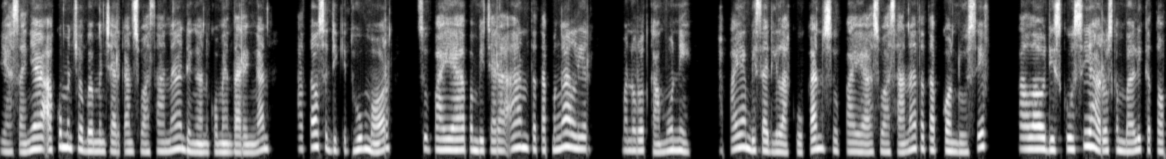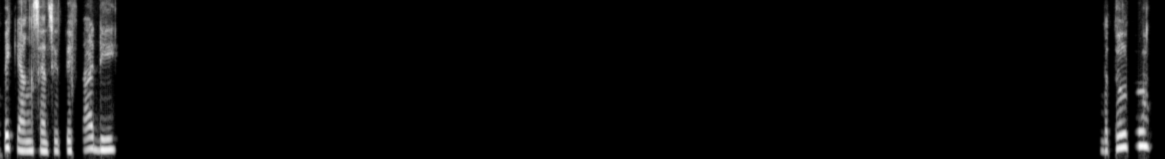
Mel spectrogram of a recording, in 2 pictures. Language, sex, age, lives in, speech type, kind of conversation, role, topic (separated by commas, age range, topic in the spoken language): Indonesian, female, 20-24, Indonesia, read, expert-assistant, asker, Bagaimana Cara Menyesuaikan Komunikasi Antarbudaya di Indonesia agar Tetap Lancar?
